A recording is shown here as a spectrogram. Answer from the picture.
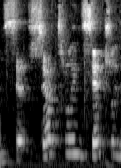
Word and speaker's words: sertraline: I was on sertraline, I forget how you say it.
